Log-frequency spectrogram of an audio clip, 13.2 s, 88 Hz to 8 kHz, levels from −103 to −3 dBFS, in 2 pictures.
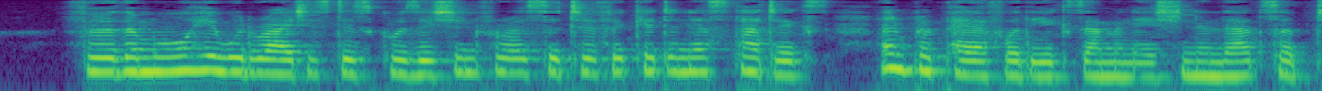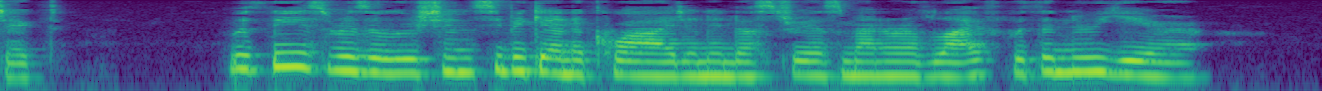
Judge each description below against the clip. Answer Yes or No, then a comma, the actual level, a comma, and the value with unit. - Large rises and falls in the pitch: No, average, 3.4 semitones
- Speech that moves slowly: No, average, 160 wpm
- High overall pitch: Yes, high, 210 Hz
